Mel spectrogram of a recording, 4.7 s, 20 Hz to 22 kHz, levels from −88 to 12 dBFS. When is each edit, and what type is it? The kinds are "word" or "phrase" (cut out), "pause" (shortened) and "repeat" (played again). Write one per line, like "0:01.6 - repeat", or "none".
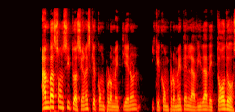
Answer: none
